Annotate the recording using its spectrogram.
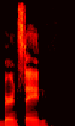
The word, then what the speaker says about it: Berenstain: Because we all grew up seeing Berenstain Bears, but it's actually Berenstain. – But it's Berenstain. It still said Berenstain, I think. – No, it's... – But I mean, it's spelled Berenstain, but I think you still pronounce it Berenstain Bears.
